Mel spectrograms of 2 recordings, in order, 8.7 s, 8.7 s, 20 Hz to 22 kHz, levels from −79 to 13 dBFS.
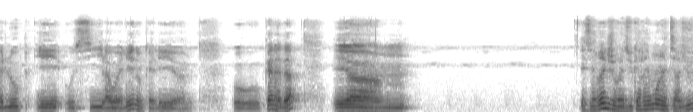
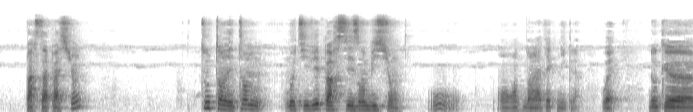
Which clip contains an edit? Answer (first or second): first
